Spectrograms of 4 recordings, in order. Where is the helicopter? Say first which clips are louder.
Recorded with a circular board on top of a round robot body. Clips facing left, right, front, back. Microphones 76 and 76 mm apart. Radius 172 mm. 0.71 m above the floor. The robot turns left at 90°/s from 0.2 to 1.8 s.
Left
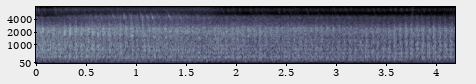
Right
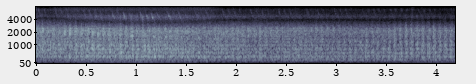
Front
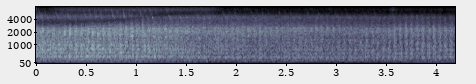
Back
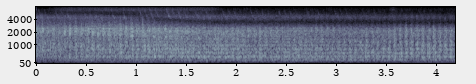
Right 1 dB, front 4 dB; 10° right; by 4.2 s 155° right.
